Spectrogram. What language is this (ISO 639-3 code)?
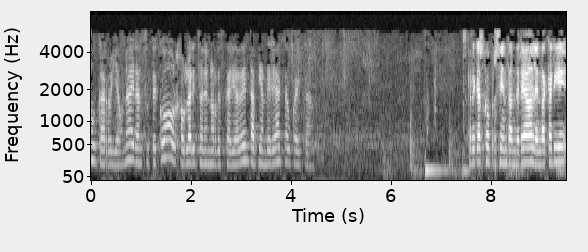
eus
